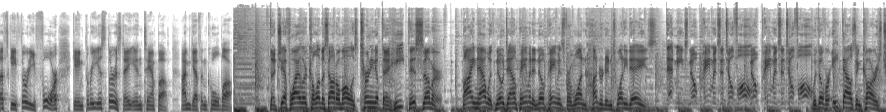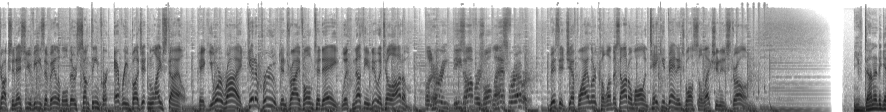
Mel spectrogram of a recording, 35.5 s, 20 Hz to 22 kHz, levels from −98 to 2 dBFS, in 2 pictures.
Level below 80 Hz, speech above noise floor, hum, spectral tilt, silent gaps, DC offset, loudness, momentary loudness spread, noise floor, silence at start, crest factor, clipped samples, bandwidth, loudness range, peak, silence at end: -30 dBFS; 23 dB; none; -4.5 dB/octave; 34.33-34.56 s; under 0.1%; -18 LUFS; 10 LU; -40 dBFS; 0 s; 16 dB; under 0.1%; 19.5 kHz; 5 LU; 0 dBFS; 0 s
